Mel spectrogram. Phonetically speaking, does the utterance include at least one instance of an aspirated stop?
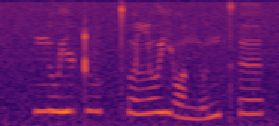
yes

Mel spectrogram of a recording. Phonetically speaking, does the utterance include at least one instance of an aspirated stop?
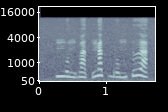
no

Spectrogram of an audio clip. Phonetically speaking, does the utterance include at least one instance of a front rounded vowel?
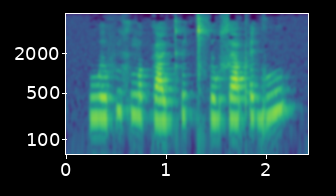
yes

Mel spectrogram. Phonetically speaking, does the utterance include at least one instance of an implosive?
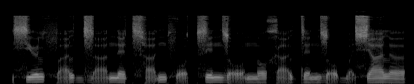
no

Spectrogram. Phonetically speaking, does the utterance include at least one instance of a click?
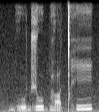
yes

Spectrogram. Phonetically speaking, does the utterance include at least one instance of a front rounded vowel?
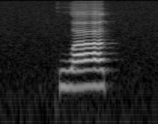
no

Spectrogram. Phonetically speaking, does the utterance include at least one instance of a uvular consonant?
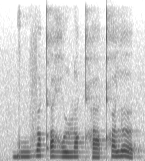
yes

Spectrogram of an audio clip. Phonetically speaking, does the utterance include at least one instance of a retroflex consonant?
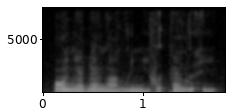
no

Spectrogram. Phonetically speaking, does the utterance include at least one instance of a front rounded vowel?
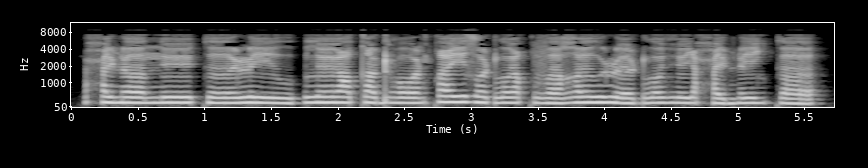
yes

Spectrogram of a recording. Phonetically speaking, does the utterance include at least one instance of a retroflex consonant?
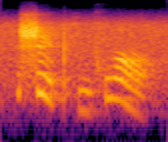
yes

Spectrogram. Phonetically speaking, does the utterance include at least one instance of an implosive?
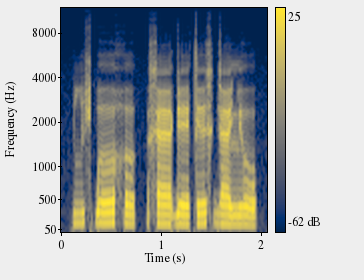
yes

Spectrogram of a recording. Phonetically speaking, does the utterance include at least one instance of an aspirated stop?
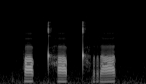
yes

